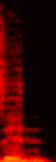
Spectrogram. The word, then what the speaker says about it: Zen: It's the same word as Zen, Z-E-N. A lot of people are probably familiar with Zen. Zen is the Japanese way to say Chan.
